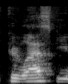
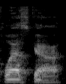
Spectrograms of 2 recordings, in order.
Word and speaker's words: Pulaski: We are built in, they say it wrong, but it's it's Pulaski, New York. They call it Flask Sky, but anyway, New York,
